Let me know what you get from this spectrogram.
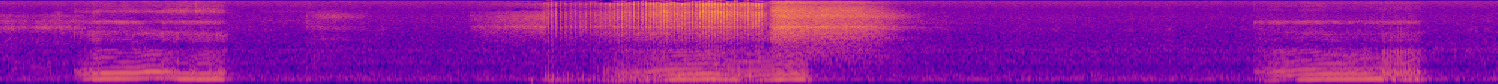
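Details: Boston Terrier at bedtime, restless and unable to sleep indoors: three drawn-out, moaning whines of about a second each, wavering in pitch, at the start, middle and end, with quiet room hiss in between.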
